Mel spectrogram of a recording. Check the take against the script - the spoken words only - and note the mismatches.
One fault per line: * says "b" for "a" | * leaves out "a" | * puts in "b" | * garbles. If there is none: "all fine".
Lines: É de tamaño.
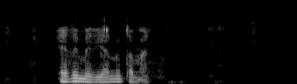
* puts in "mediano"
